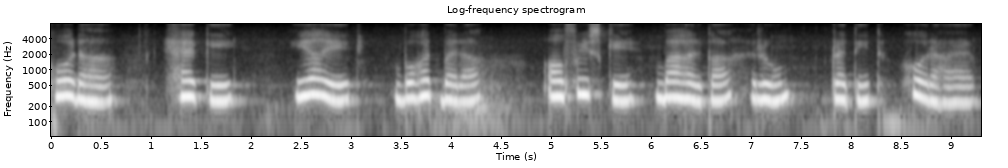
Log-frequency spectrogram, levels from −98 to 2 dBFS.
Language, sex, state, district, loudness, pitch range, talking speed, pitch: Hindi, female, Bihar, West Champaran, -12 LUFS, 255-300 Hz, 110 wpm, 270 Hz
